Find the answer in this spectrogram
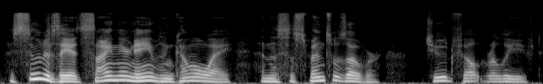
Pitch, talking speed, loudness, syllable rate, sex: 145 Hz, 210 wpm, -17 LUFS, 6.0 syllables/s, male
